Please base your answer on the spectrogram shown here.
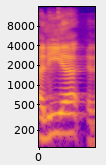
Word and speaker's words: Alija: Uh his name is Aliyah. There's a J in it, but the J is pronounced Y.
